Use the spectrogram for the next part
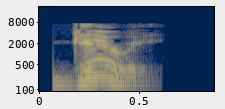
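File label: "gharri", British English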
